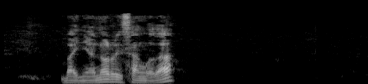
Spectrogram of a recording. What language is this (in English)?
Basque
